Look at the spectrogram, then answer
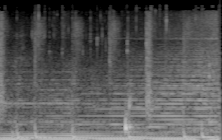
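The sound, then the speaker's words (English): Water drips and splashes lightly as a man washes his face in a bathroom, a few soft wet drops landing over a steady low background hum, fairly quiet. “He washed his face and then looked into the mirror.”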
